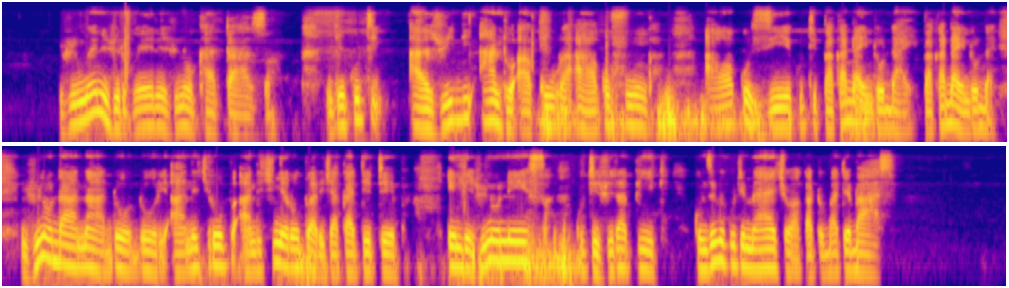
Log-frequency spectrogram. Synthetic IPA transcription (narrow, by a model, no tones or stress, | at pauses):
ʐimwe̞niʐirwe̞ɾe̞ʐino̞kʰataza | ŋɡe̞kutḭ | aʐiɗiʔantʰuʔakuɾa̰ʔaːkufuŋɡaa̰wakuzijekutipakaɗa̰ḭndo̞ɗaipakaɗaindo̞ɗa̰iʐino̞ɗanaɗo̞ɗo̞ɾḭʔane̞t͡ʃiɾo̞poʔa̰ndit͡ʃine̞ɾo̞poaɾit͡ʃakate̞te̞ːpae̞nde̞ʐino̞ne̞sakutiʐiɾapiːke | kunzekwe̞kut̬imaat͡ʃo̞a̰kato̞ɓateɓaːsi̥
